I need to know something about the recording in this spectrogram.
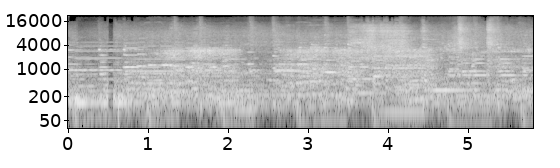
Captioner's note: growling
